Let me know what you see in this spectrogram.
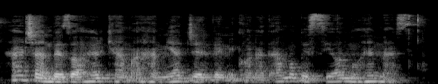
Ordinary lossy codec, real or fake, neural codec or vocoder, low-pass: MP3, 96 kbps; real; none; 10.8 kHz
